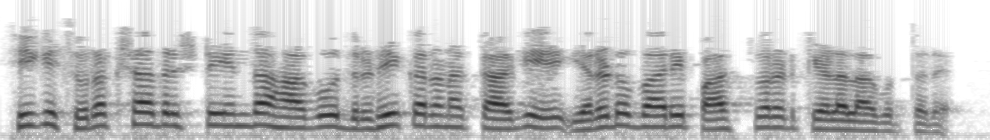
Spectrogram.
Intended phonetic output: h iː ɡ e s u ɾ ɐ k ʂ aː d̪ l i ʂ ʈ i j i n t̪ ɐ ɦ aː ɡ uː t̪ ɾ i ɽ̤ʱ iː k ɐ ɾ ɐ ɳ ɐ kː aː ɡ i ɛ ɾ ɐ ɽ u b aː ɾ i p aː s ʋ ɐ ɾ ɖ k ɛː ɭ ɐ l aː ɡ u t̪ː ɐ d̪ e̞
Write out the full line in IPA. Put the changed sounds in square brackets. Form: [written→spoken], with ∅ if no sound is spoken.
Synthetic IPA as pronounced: h iː ɡ e s u ɾ ɐ k ʂ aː d̪ [l→ɾ] i ʂ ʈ i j i n [t̪→d̪] ɐ ɦ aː ɡ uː [t̪→d̪] ɾ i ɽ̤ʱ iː k ɐ ɾ ɐ ɳ ɐ kː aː ɡ i ɛ ɾ ɐ ɽ u b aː ɾ i p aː s ʋ ɐ ɾ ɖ k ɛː ɭ ɐ l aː ɡ u t̪ː ɐ d̪ e̞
